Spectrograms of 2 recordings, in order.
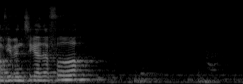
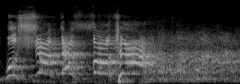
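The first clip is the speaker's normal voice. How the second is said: high, loud and slow, hammed-up rage; hammed-up shout at a snoring girlfriend; mock furious yell; 10 semitones higher, 4 dB louder, slower than usual. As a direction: bellow it at a snoring partner. Irritated partner yelling in bed.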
